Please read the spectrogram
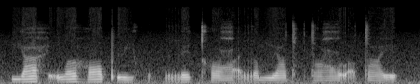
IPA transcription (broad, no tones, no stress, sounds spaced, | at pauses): j a h ḛ w ʌ ɦ ɒ pʼ y j o̤ | r e kʰ ɒ ʕ a̰ r ɒ m e dˤ a̤ dˤ a ʕ o̰ tˤ e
